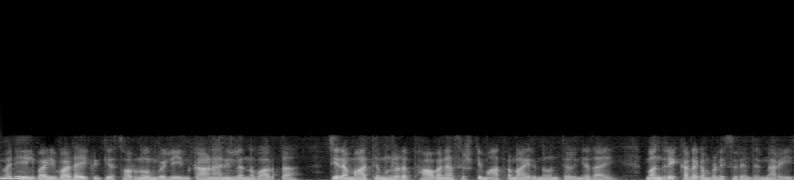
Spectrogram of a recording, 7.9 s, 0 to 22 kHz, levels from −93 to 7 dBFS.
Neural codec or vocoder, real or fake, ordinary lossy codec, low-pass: codec, 16 kHz, about 1 kbps, DyCAST, with the encoder's durations; fake; none; 5.4 kHz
